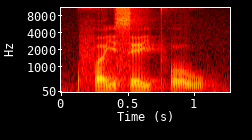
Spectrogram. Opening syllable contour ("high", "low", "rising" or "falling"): rising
